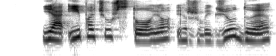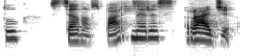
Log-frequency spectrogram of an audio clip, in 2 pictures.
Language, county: Lithuanian, Panevėžys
